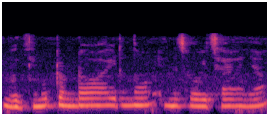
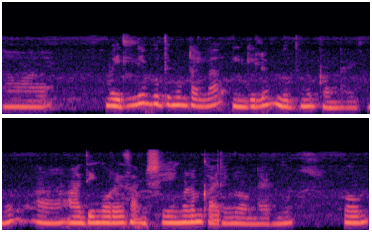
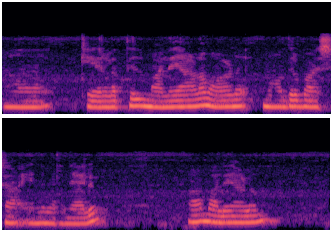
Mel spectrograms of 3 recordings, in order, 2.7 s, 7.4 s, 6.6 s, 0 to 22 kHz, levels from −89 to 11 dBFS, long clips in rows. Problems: constant background noise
